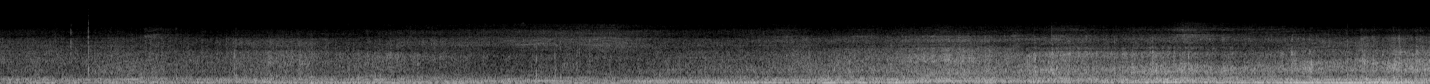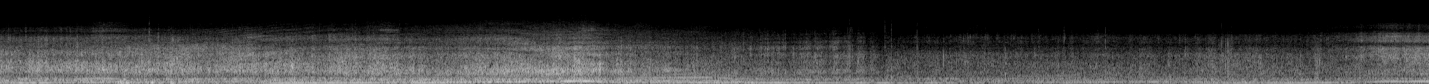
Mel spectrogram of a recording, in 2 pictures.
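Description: Turbocharged Audi A3 quattro engine revving up and down as the car slides around on snow, its pitch rising and falling repeatedly. It grows louder as the car comes close through the middle and fades as it pulls away, over a steady hiss of tyres and wind.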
